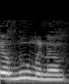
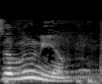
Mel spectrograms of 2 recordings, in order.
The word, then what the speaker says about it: aluminium: and if you may have noticed that Brits say they don't say aluminum, it's aluminium, and I don't know why. It took a long time for your boy to say aluminum as opposed to aluminium.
